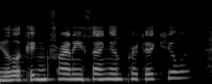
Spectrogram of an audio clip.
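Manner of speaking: put-on gentle, soft, very high little-girl voice. The narrator voices a girl met on a forest path, soft young girl voice. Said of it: "a soft voice on the path beside you".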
